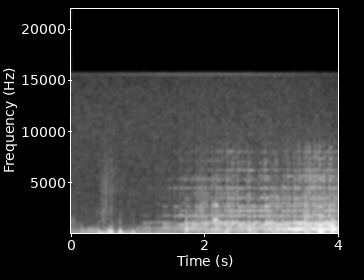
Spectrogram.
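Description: A mandolin starts playing about a second in, a run of plucked notes that grows fuller toward the end. Over it a man's voice makes short sliding vocal sounds, a singer testing his voice.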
